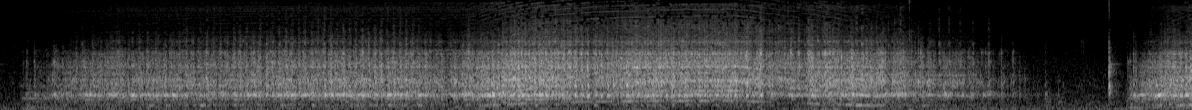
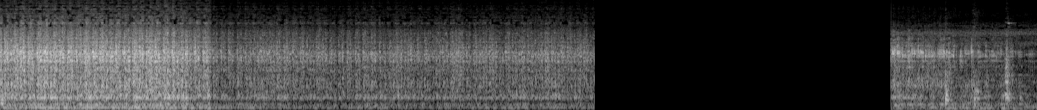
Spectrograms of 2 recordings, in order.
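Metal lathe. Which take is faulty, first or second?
second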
